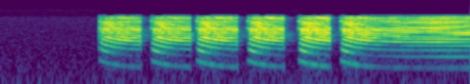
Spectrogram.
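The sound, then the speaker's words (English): Loud air horn blasts sound in six quick honks, each cut by a short gap, with the last held longer and steady. There are no voices. “I might have an air horn. Let me look. I have an air horn. Hold on.”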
